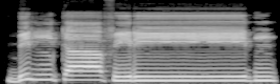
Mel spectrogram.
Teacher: وقف کی صورت میں نون ساکن ہو جائے گا اور نون ساکن ہونے پر یہاں مد ہوگی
